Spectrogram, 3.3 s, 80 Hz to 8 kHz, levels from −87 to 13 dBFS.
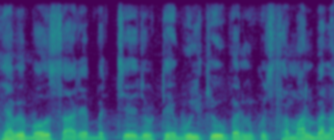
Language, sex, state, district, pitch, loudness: Hindi, male, Jharkhand, Ranchi, 125 Hz, -16 LUFS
